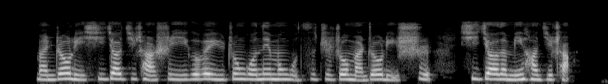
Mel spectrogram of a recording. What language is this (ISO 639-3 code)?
zho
